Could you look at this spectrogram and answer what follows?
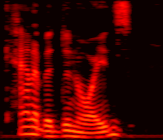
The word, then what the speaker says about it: cannabinoids: Well, it's one of over 100 chemical compounds that are called cannabinoids. Actually, did I pronounce that right? Cannabinoids, actually. – Yes, that's good.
